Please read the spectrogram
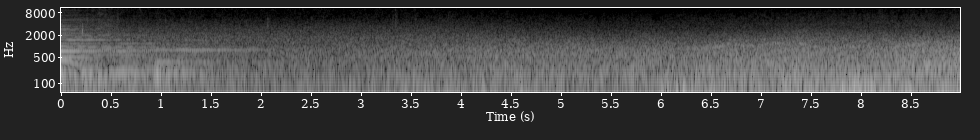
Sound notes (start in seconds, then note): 4.3 wind blowing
